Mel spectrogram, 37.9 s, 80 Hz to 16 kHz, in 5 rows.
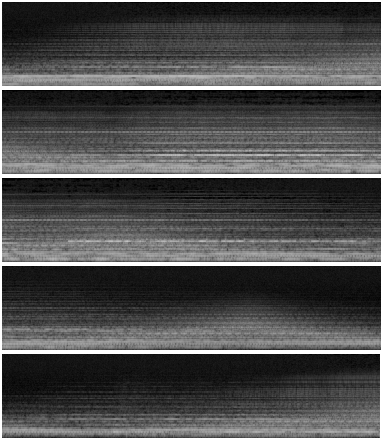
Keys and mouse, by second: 1.3 ctrl+c, 5.4-11.2 drag, 12.6-15.4 drag, 17.3 shift+click, 20.0-23.9 drag, 24.6 /, 25.9-27.4 ctrl+alt+drag, 28.0 alt+click, 29.1-31.1 alt+drag, 33.9-36.4 alt+drag.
